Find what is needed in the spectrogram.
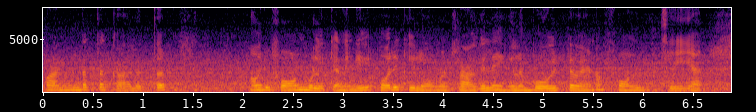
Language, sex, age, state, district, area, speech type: Malayalam, female, 18-30, Kerala, Kottayam, rural, spontaneous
